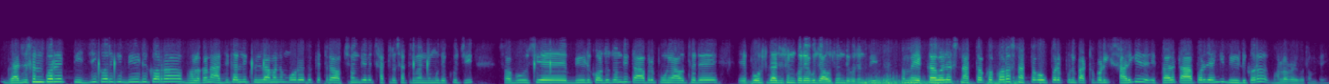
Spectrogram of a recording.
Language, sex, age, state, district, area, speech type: Odia, male, 18-30, Odisha, Bhadrak, rural, conversation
